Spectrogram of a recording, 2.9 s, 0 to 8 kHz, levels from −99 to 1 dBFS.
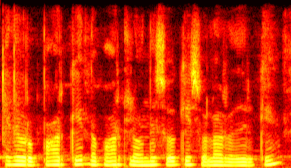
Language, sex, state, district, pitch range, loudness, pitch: Tamil, male, Tamil Nadu, Nilgiris, 165-180 Hz, -14 LUFS, 175 Hz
